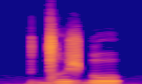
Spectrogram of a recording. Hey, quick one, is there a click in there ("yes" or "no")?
yes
